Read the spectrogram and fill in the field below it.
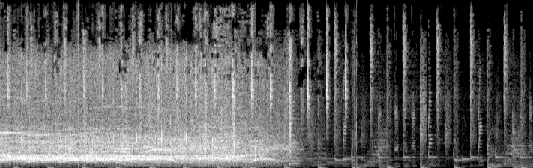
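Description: Canned applause from a clap track swells loud and dense with cheering for about four seconds, then fades into scattered, sparse claps.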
